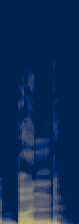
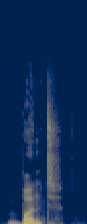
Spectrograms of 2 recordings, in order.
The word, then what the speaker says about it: Bund: This is, you could say bund, bund, bunt. A few ways to pronounce it.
